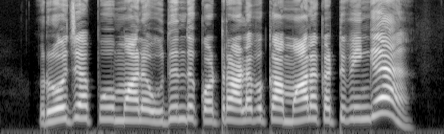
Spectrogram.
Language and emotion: Tamil, angry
